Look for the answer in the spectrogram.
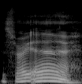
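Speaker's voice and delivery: loud, high, drawn-out disappointed eh; unimpressed meh. Real, not acted. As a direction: groan your disappointment out loud. Unimpressed groaning at new song.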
